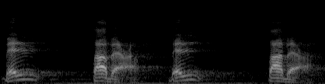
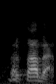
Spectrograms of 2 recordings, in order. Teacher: فتنطق باللام وهكذا من حافة اللسان، ثم تتحول مباشرة بسرعة بدون سكت إلى أصول الثنايا العليا لتخرج حرف الطاء · Shown in: first take · بل طبع. أنا أسكت لأبين، وإلا لا سكت في يعني في لفظ عند لفظ اللام عند الطاء، بل طبع.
